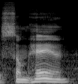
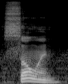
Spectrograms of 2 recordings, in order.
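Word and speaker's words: Samhain: ancient Celtics Festival of somehand pronounced sewing that's I believe that's the true pronunciation so on the Celts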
